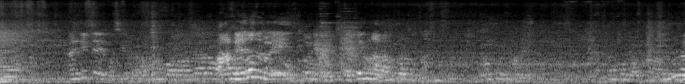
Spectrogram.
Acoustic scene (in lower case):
restaurant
